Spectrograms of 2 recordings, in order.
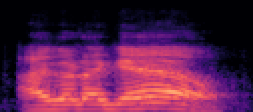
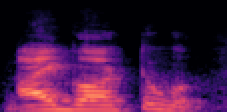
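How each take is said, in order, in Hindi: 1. Got to को एक शब्द में दबाकर gotta बोला जाता है। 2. Got to दो पूरे शब्दों की तरह बोला जाता है। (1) "आप इसे शॉर्ट में बोलिए जैसे दुनिया बोलती है, इसे बोलिए गोटा" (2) "लेकिन आप गॉट टू नहीं बोलिए"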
